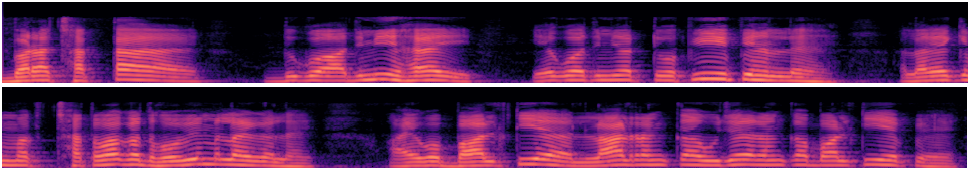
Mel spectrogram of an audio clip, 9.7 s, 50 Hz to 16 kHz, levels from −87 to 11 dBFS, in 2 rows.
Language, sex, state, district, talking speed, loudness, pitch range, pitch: Hindi, male, Bihar, Jahanabad, 210 wpm, -17 LUFS, 170-210 Hz, 195 Hz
